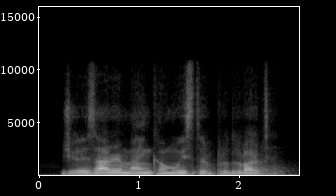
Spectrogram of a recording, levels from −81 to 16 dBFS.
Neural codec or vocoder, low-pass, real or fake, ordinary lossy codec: codec, 16 kHz in and 24 kHz out, 0.9 kbps, LongCat-Audio-Codec, four codebook decoder; 10.8 kHz; fake; none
